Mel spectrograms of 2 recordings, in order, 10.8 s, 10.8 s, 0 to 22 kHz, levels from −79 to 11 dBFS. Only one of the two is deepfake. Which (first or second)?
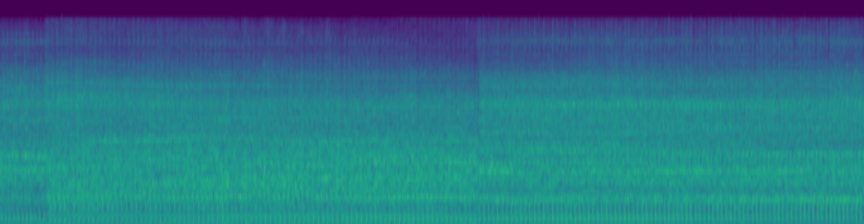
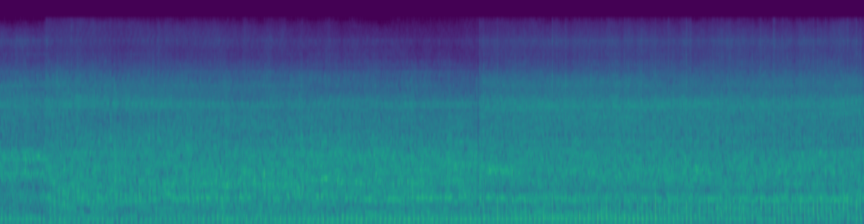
second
